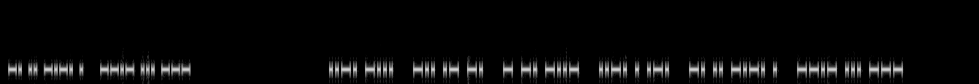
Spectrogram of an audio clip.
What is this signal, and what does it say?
Morse code, heard as a keyed tone, about 49 wpm, 700 Hz. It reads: NICE QSO FB DAN TNX FER NICE QSO
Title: Speed-Racing Common QSO Phrases - 40wpm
